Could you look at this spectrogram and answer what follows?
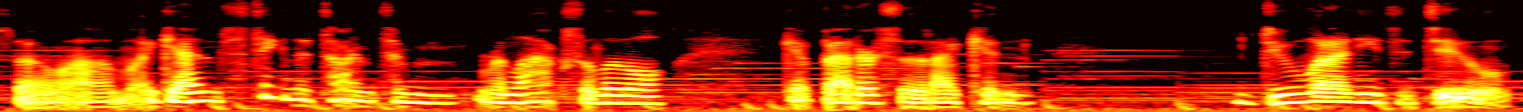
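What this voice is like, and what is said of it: Raspy, sick-sounding voice. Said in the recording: “You can still hear it, though. I am a little sick. You know, I still have my cough and my raspy, sexy voice.”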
